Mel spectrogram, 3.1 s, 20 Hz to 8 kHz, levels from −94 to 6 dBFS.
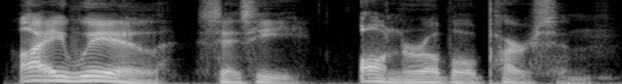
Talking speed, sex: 115 wpm, male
